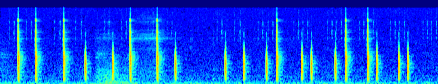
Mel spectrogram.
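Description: Chess.com's wooden piece-move sound, a short clack each time the game review steps forward one move. About eighteen clacks come at an uneven pace of roughly two a second, with a pause of about a second midway.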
